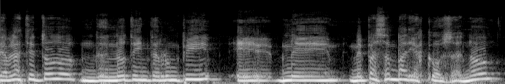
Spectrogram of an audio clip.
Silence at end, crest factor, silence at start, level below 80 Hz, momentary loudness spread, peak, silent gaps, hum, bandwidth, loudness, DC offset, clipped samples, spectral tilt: 0.05 s; 10 dB; 0 s; -32 dBFS; 5 LU; 0 dBFS; none; none; 9.8 kHz; -10 LUFS; under 0.1%; under 0.1%; -8.5 dB/octave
